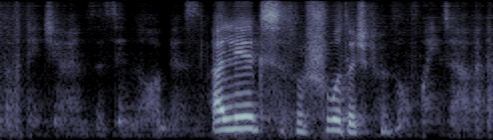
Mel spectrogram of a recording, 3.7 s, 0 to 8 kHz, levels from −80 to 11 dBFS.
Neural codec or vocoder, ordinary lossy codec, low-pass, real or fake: codec, 16 kHz, 0.3 kbps, FocalCodec; none; none; fake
